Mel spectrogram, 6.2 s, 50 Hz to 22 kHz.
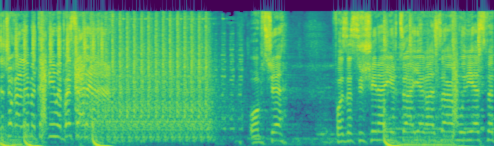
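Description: A Persian rap track plays: a rapper over a hip-hop beat with deep, downward-gliding 808 bass hits and a fast rattling run of clicks. About halfway through, the beat drops out for a second or so, leaving only a few sparse notes, then comes back in full.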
